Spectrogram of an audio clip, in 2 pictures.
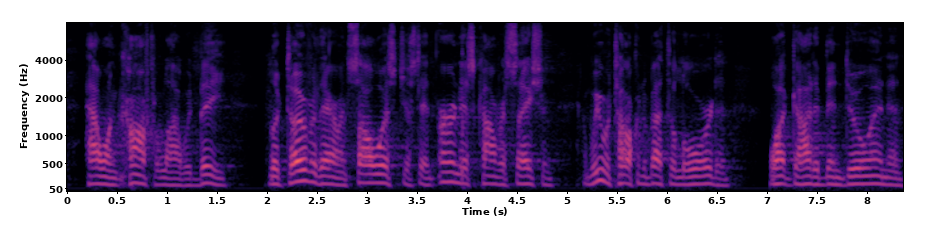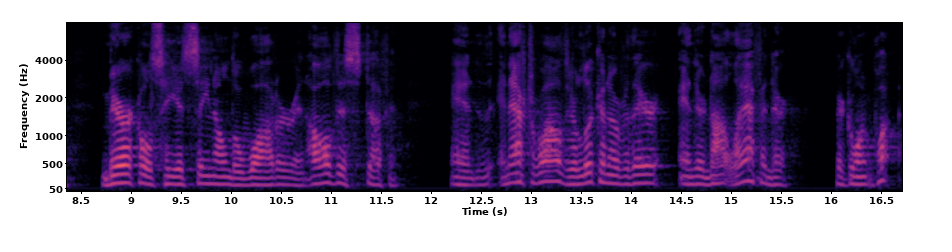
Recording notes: was recorded on Sunday, October 3rd, 2021, during service at The Anchor Church in Rockport, Maine.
